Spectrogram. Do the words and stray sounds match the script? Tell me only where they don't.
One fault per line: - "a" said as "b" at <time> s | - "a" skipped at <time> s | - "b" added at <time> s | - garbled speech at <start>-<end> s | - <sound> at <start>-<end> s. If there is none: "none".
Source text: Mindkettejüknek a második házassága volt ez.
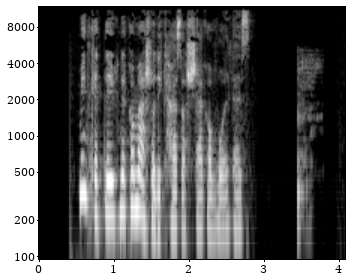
- cough at 3.4-3.8 s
